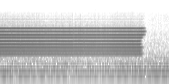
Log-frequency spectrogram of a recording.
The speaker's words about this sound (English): an optophone, a kind of scanner that would look at text and turn it into a series of tones representing the shapes of the letters.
